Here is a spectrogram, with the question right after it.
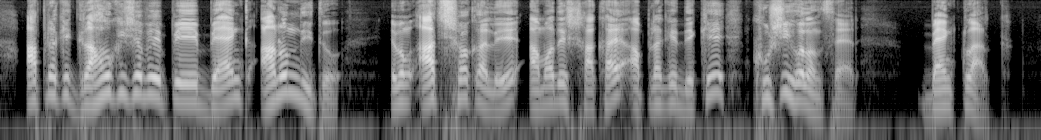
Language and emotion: Bengali, happy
